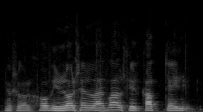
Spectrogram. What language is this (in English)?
Finnish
